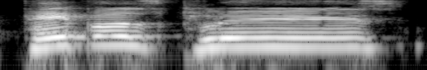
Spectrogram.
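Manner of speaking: slow, drawn-out mock German accent; bad German accent. Mock officer demanding documents at a police stop, bad German accent. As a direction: put on a terrible German checkpoint accent. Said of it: "not a German accent at all".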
